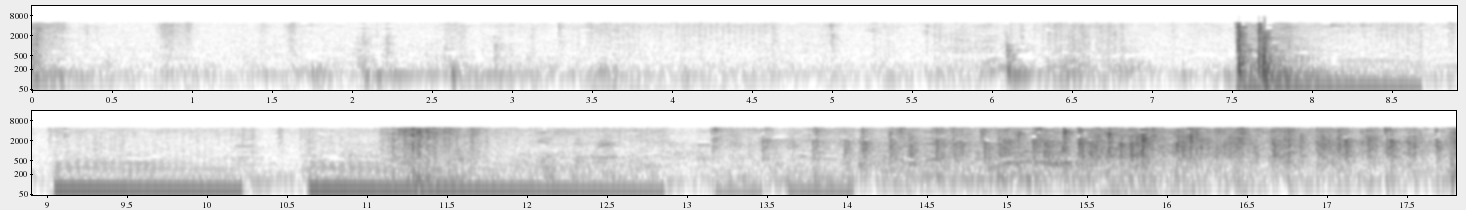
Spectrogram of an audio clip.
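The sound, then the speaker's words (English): An amplified hard drive signal, picked up and amplified through an op amp: scratchy ticking and rustling, then loud bursts of deep electronic hum with wavering harmonic tones that cut in and out before dissolving into crackly noise. “A friend of mine's like, well, you can just pick up an op amp to it and amplify the signal and see how it sounds.”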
